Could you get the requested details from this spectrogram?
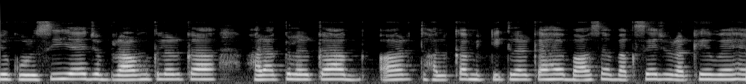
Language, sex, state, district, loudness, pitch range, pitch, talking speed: Hindi, female, Bihar, West Champaran, -15 LUFS, 220-235 Hz, 230 Hz, 185 wpm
